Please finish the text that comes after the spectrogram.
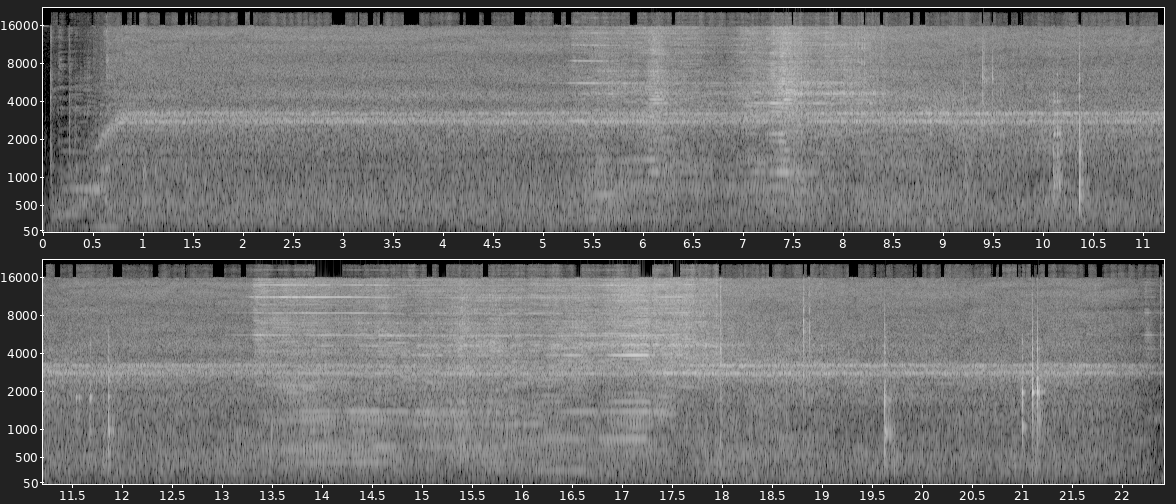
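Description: Saw cutting wood pieces for a cabinet face frame, with a loud steady whine holding a fixed pitch throughout, overlaid by shifting cutting noise and a few sharp knocks.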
